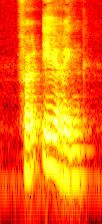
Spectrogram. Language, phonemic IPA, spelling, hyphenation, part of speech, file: Dutch, /vərˈeː.rɪŋ/, verering, ver‧ering, noun, Nl-verering.ogg
- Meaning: devotion, worship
